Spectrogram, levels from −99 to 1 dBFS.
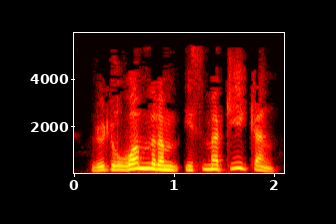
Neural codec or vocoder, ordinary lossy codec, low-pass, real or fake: codec, 16 kHz in and 24 kHz out, 0.6 kbps, FocalCodec, streaming, 2048 codes; MP3, 24 kbps; 5.4 kHz; fake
